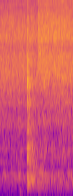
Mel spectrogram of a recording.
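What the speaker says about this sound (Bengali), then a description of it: "এভাবে নাড়াচাড়া করে ভেন্ডির মধ্যে মশলাগুলো মাখিয়ে নেব।" Fried okra stirred into a wet spice masala, a steady close sizzle with one sharp spatula scrape against the pan partway through.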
